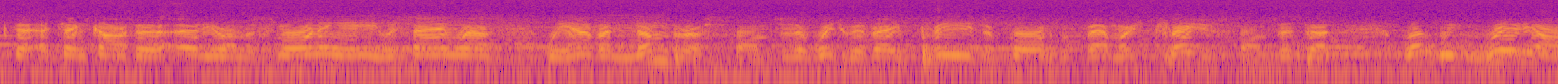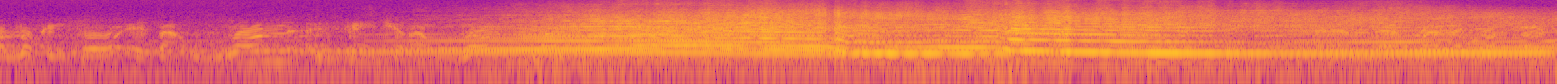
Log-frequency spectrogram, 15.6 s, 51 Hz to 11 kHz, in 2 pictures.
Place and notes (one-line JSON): {"title": "Silverstone Circuit, Towcester, UK - WSB 2003... Supersports ... Qualifying ... contd ...", "date": "2003-06-03 14:00:00", "description": "WSB 2003 ... Supersports ... Qualifying ... contd ... one point stereo mic to minidisk ... date correct ... time optional ...", "latitude": "52.07", "longitude": "-1.02", "altitude": "152", "timezone": "Europe/London"}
